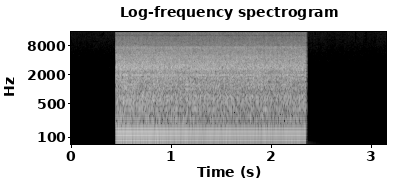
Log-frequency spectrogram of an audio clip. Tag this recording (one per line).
hum
air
